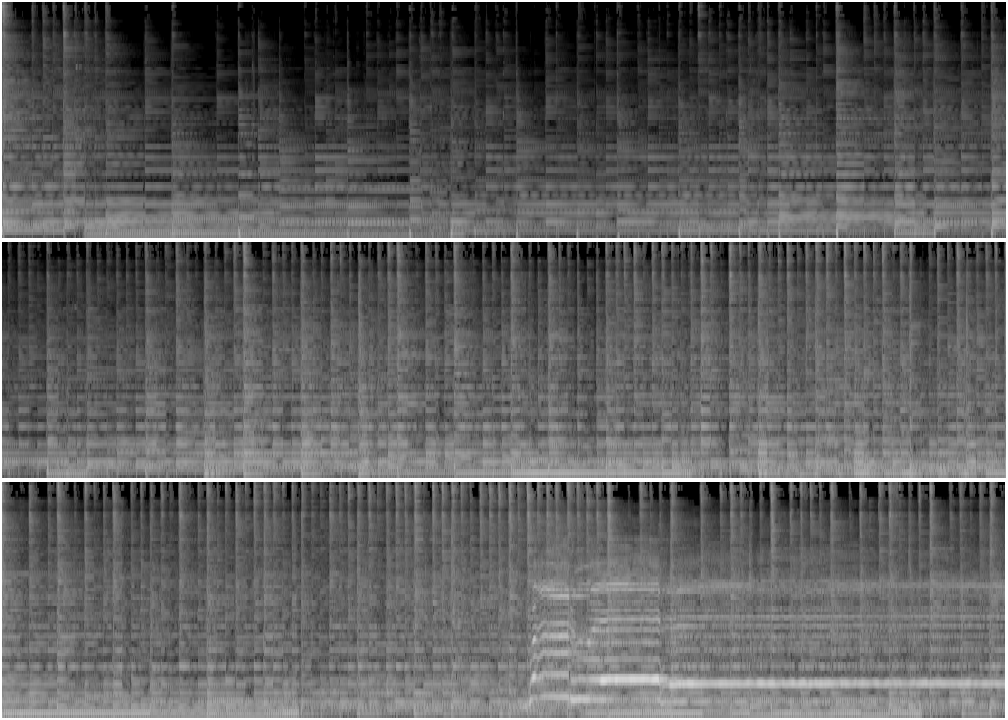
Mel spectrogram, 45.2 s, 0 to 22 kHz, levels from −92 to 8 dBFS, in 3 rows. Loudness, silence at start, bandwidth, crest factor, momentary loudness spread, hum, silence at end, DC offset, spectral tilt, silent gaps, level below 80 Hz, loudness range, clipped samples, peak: -22 LUFS; 0 s; over 20 kHz; 22 dB; 23 LU; none; 0 s; under 0.1%; -4 dB/octave; none; -42 dBFS; 24 LU; under 0.1%; -2 dBFS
